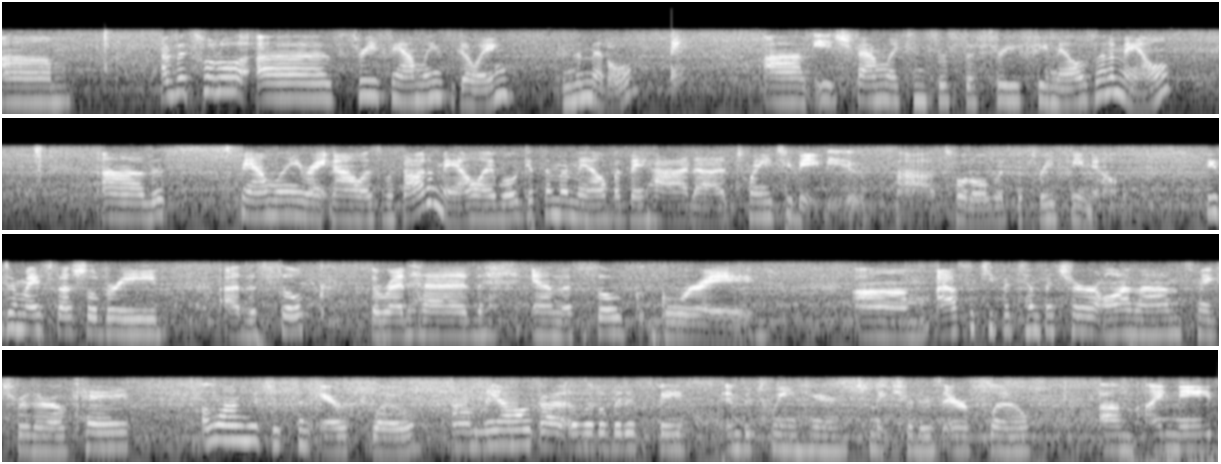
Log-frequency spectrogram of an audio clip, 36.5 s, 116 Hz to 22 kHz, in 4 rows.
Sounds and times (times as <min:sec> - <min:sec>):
Speech: 0:00.0 - 0:00.6, 0:01.2 - 0:04.8, 0:05.7 - 0:08.8, 0:09.8 - 0:17.6, 0:18.2 - 0:24.0, 0:24.6 - 0:36.5.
